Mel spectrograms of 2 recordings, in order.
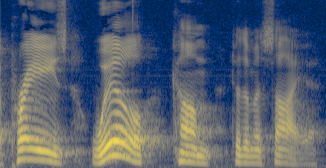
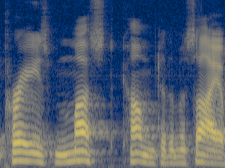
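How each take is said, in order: First: "will" punched out and stretched; slow sentence with a heavy, certain "will"; stress on will. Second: "must" leaned on firmly; stress on must. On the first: Restates must as will. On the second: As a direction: press the word "must" as a necessity. Contrasts must with will. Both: Shown as a demonstration.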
